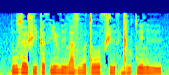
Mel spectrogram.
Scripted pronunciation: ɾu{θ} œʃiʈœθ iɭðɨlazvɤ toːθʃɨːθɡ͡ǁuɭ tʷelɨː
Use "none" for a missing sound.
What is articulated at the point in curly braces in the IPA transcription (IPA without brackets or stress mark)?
z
